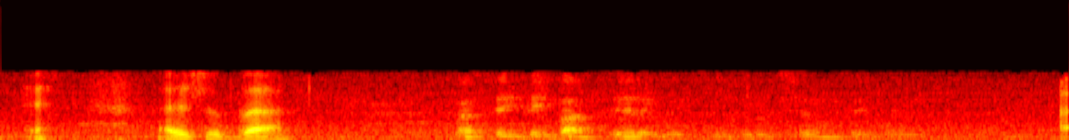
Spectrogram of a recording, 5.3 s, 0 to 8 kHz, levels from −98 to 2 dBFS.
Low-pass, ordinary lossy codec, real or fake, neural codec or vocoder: 7.2 kHz; AAC, 16 kbps; real; none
